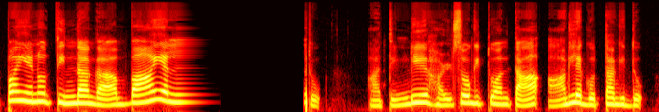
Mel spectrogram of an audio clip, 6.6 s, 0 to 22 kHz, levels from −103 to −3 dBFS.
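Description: At 1.77 s the speech cuts out until 3.08 s, which points to a long network dropout as the likely cause. The last sound decays as a fading buzz or hiss into about 0.94 s of silence, and roughly a second of audio never returns.

From 3.18 to 5.80 s a jitter buffer speed-up follows as the receiver works off the backlog. Short pitch-period segments, about 0.3 s in total, are cut out repeatedly, so the speech runs at 110% speed, hurried but at unchanged pitch.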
